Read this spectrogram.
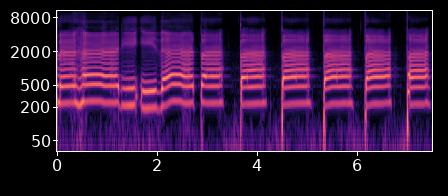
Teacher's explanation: ada percikan nafasnya sedikit ta ta ta tapi jangan sampai berlebihan Ah ada yang pengin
